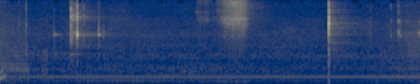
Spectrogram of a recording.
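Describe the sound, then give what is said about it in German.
Beer poured into a glass: a few light glassy clinks, a brief soft fizzing hiss, then one sharp clink, all faint against a steady low hum with no talking. “Dass ich unheimlich gut Bier einschenken kann.”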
